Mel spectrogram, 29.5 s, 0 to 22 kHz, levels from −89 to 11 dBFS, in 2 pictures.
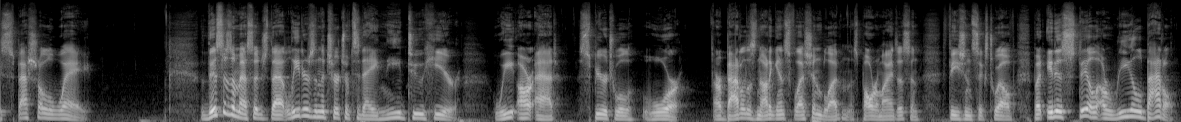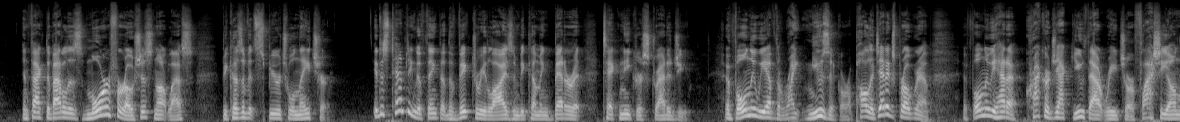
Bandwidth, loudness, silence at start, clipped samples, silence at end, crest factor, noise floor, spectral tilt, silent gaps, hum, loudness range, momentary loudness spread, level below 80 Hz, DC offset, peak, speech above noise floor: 19 kHz; -18 LUFS; 0 s; under 0.1%; 0 s; 18 dB; -61 dBFS; -4.5 dB/octave; none; none; 3 LU; 10 LU; -48 dBFS; under 0.1%; 0 dBFS; 42 dB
